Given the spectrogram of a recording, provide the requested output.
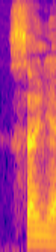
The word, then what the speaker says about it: Saulnier: Saulnier is how he pronounced it himself.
